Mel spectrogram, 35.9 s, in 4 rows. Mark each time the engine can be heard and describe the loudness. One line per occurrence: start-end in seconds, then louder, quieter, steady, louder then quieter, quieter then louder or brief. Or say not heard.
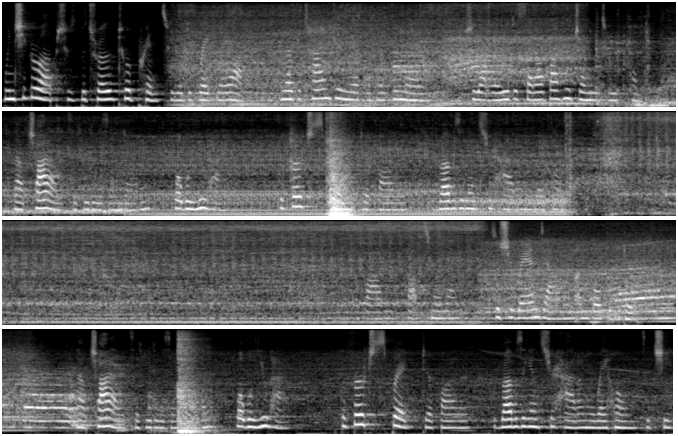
2.1-35.8 quieter.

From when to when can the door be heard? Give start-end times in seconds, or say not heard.
12.8-13.7, 28.9-29.8.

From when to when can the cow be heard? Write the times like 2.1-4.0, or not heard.
5.2-6.8, 25.8-28.6.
